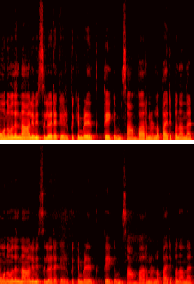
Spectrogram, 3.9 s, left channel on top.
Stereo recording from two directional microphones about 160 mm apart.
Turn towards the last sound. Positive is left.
turn(degrees=45)  # may be behind; listen again after turning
